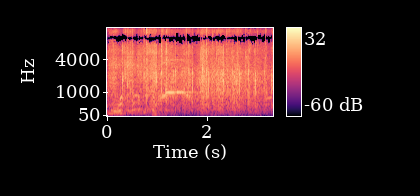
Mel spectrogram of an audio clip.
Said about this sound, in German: damit sie sich ihren äh, mehr als verdammten Applaus erfreuen.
